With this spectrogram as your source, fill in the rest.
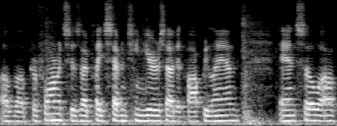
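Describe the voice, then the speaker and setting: A man speaks at a fairly quick pace with an American accent. His voice is somewhat breathy, and room echo is audible. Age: 60s. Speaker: flute instructor. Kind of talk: instrument demonstration and interview.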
